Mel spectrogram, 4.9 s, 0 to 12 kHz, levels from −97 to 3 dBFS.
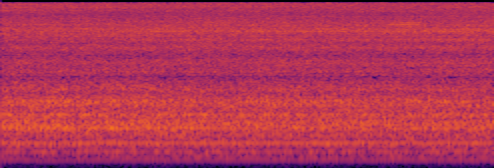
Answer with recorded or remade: recorded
